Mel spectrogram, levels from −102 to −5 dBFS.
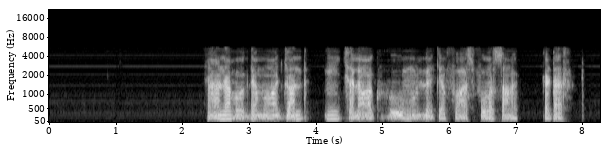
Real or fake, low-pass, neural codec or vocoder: fake; 5.4 kHz; vocoder, 22.05 kHz, 80 mel bands, HiFi-GAN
